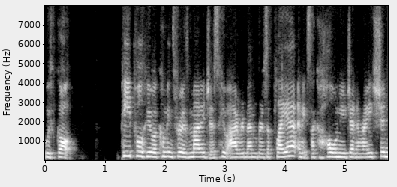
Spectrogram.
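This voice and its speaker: A woman in a Yorkshire accent talks at a very fast pace, her medium pitch held in fairly even intonation. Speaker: football fan and campaign ambassador. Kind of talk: podcast interview, personal testimony. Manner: articulate, radio-trained delivery.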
